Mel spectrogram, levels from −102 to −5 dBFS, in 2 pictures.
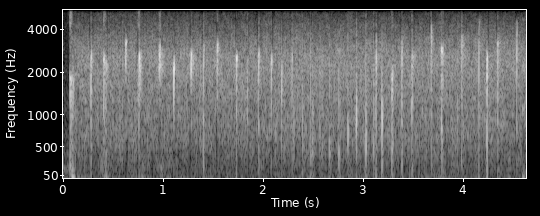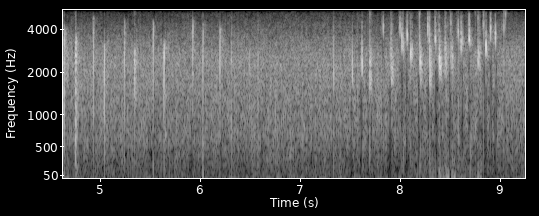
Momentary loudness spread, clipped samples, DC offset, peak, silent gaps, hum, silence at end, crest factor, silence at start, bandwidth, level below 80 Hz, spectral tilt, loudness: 12 LU; under 0.1%; under 0.1%; -2 dBFS; none; none; 0 s; 26 dB; 0.05 s; 5.4 kHz; -62 dBFS; -1 dB/octave; -24 LUFS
